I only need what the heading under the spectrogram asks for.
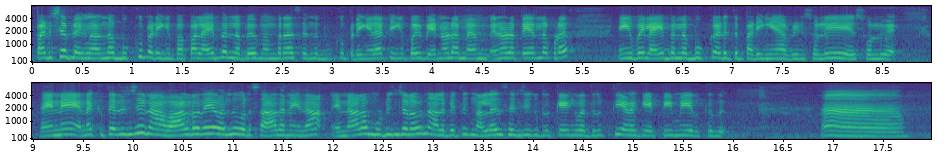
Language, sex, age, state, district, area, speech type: Tamil, female, 60+, Tamil Nadu, Mayiladuthurai, urban, spontaneous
